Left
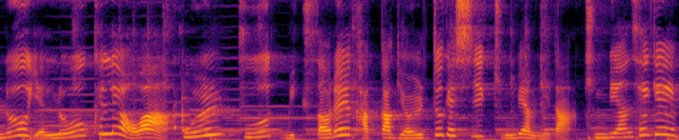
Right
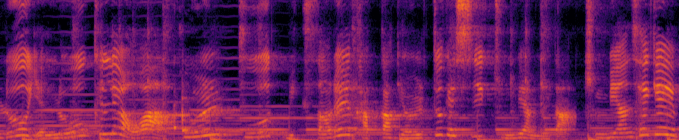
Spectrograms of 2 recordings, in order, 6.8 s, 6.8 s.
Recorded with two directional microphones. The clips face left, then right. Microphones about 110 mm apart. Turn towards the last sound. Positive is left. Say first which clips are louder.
# left 6 dB
turn(degrees=40)  # may be behind; listen again after turning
